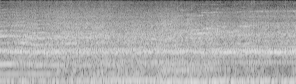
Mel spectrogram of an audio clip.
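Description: Night feeder creature scream, a sound effect made by dragging a piece of styrofoam across a large sheet of wet glass. It is one long screech held at a steady pitch, over a low steady rumble.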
